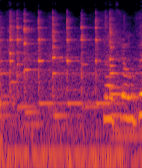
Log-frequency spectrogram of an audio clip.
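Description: A melodic phone ringtone plays a short repeating tune of bright notes, fairly quiet, with no talking over it.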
